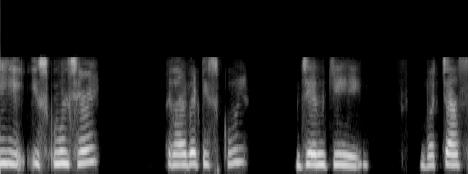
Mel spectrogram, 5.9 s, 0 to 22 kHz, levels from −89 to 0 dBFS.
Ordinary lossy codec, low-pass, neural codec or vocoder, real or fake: MP3, 48 kbps; 5.4 kHz; codec, 16 kHz, 1 kbps, FreqCodec, larger model; fake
